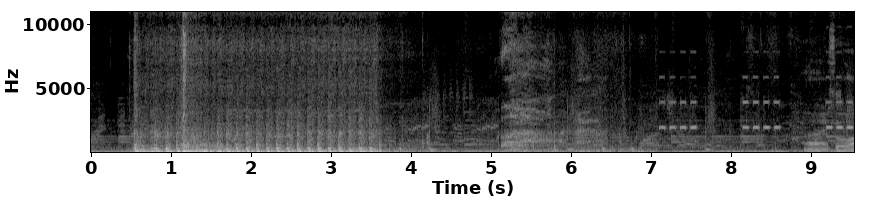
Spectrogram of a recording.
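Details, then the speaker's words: Honda K24-swapped DC2 that would not restart for nearly two weeks: the starter churns about four beats a second for three seconds and the engine barely catches, then stops and won't keep running. "Please don't let nothing else go wrong. Start it up, but it's not staying on."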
